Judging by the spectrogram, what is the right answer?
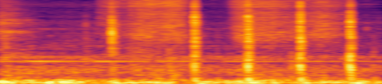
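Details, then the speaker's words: Dodge HVAC blend door actuator, ignition in accessory with the fan on, after moving the actuator in quarter-inch increments: light ticks about four a second over the fan hum, lighter than before. It is still uncalibrated but nearing the right position. "okay it's still ticking that's it's wrong okay turn it off sounds lighter though so that's it's getting towards its right position"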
